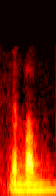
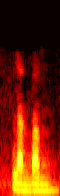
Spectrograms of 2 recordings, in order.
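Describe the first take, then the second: First: The word is said with a B sound. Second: The same.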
